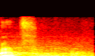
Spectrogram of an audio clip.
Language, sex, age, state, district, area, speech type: Nepali, male, 30-45, West Bengal, Darjeeling, rural, read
